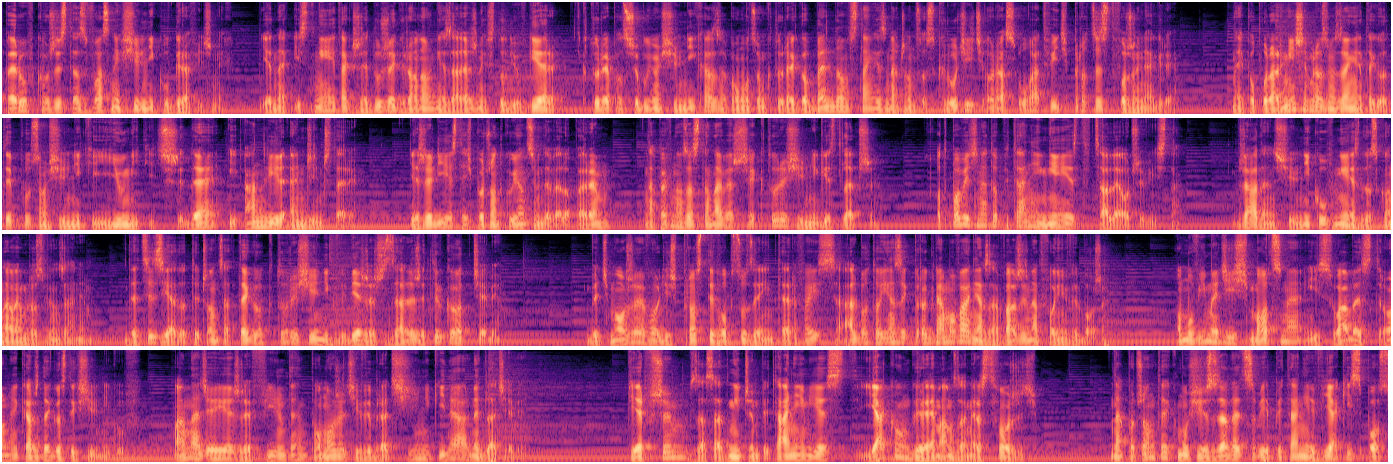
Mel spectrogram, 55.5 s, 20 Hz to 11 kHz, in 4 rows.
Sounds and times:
Speech: 0.0 - 32.8, 33.6 - 38.9, 39.5 - 47.0, 47.9 - 52.1, 52.8 - 55.5
Music: 0.0 - 55.5.

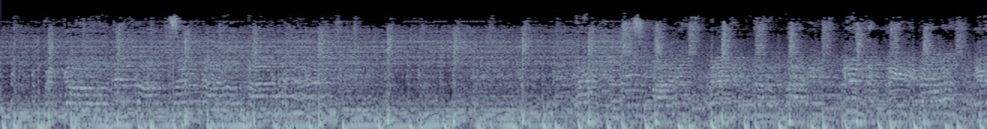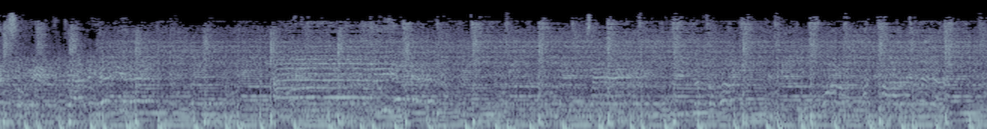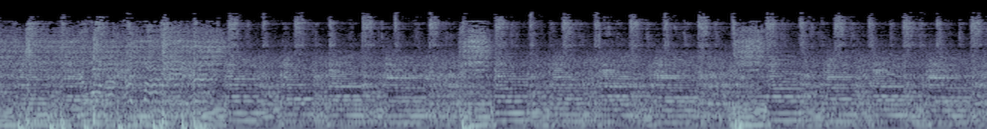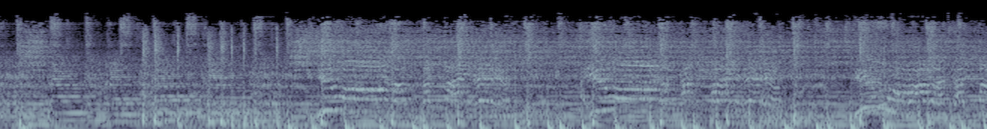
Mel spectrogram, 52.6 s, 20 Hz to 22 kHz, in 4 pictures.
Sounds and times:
Grunge: 0.0 - 52.6.

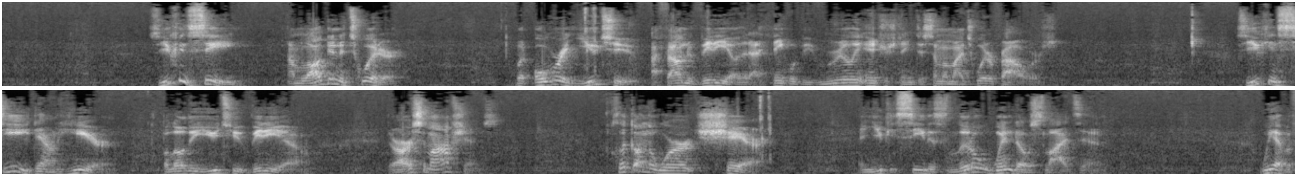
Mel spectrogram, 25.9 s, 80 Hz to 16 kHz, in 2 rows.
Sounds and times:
Speech: 1.5 - 4.1, 5.0 - 10.6, 12.3 - 16.1, 16.8 - 18.0, 19.0 - 20.6, 21.5 - 24.0, 25.5 - 25.8.

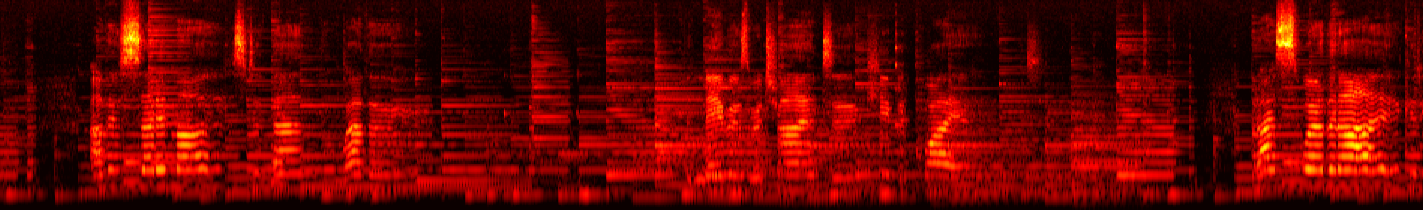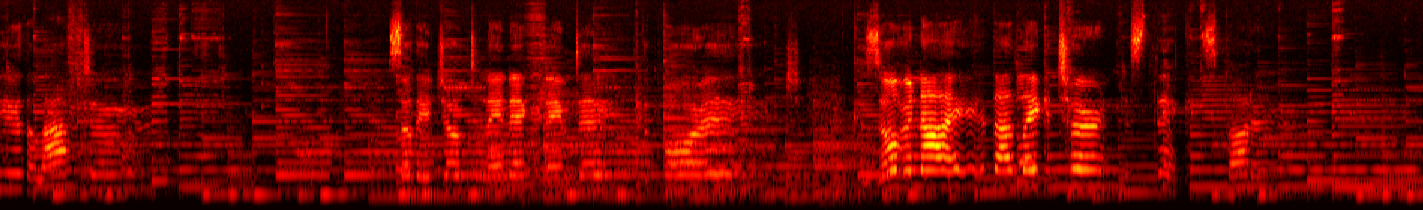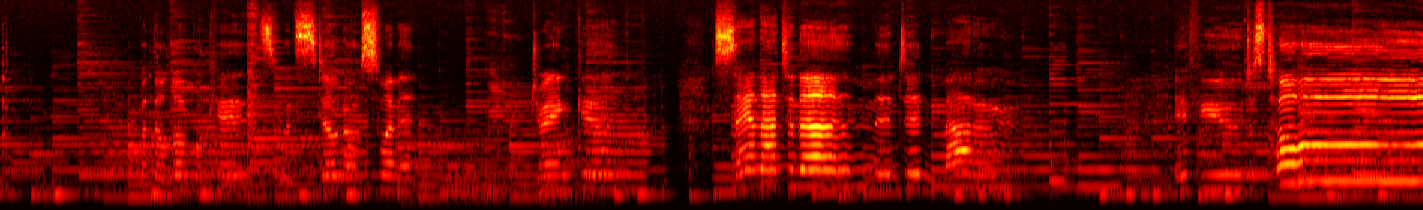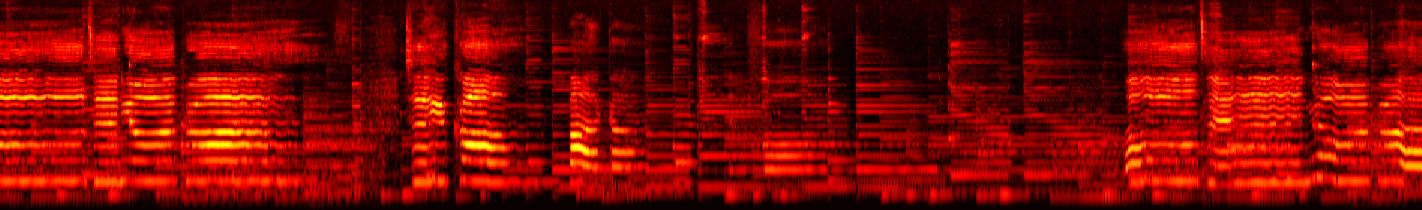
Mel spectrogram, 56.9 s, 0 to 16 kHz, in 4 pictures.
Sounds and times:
Music: 0.0 - 56.9.

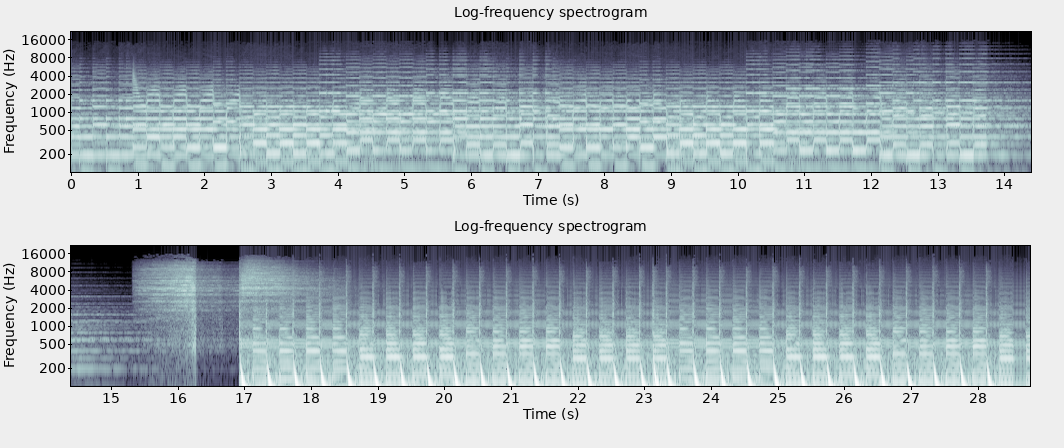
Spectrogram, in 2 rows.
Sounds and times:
Techno: 0.8 - 7.3, 16.8 - 28.7.

